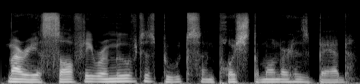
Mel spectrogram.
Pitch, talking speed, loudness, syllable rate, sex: 115 Hz, 185 wpm, -20 LUFS, 4.7 syllables/s, male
